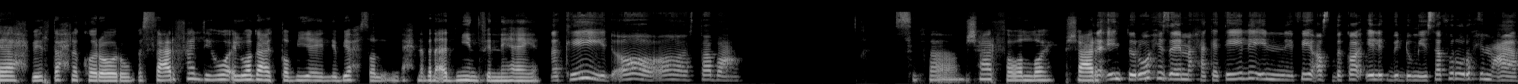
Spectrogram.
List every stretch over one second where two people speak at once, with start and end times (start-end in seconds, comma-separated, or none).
none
